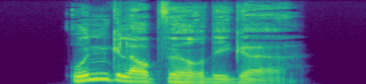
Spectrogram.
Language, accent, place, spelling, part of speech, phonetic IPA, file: German, Germany, Berlin, unglaubwürdige, adjective, [ˈʊnɡlaʊ̯pˌvʏʁdɪɡə], De-unglaubwürdige.ogg
- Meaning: inflection of unglaubwürdig: 1. strong/mixed nominative/accusative feminine singular 2. strong nominative/accusative plural 3. weak nominative all-gender singular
